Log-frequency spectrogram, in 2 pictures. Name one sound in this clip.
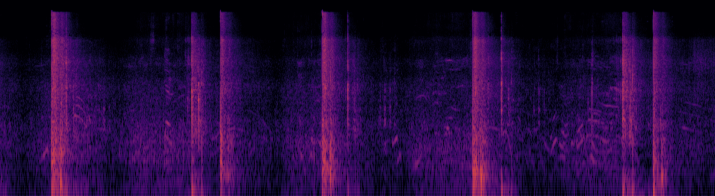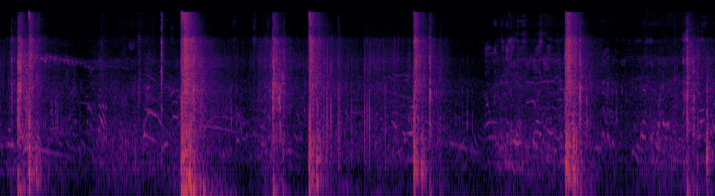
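Fireworks burst with loud booming bangs that echo.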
